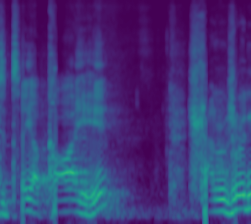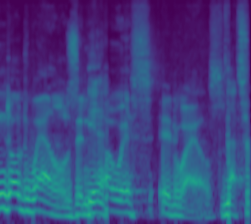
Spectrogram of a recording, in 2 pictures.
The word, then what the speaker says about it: Llandrindod Wells: Llandrindod Wells in Powys in Wales. That's right. That's exactly right. Well pronounced.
